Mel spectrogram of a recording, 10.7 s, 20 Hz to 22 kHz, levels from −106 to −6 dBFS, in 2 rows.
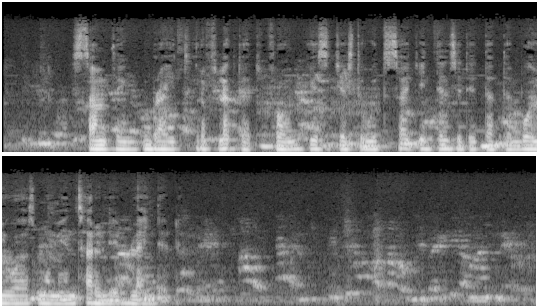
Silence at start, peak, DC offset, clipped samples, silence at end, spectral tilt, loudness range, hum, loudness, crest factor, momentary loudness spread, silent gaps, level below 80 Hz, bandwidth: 0.05 s; -4 dBFS; under 0.1%; under 0.1%; 0 s; -6 dB/octave; 13 LU; none; -22 LUFS; 20 dB; 18 LU; none; -52 dBFS; 12.5 kHz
